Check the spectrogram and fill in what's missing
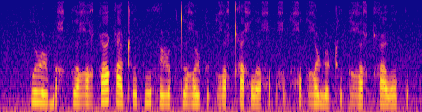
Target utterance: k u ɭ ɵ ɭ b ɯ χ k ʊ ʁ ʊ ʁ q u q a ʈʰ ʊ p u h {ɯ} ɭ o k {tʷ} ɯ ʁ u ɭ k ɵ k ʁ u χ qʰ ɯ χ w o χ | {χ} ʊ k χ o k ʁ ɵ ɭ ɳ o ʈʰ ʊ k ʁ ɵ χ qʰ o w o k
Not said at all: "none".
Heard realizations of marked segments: ɯ, tʷ, χ

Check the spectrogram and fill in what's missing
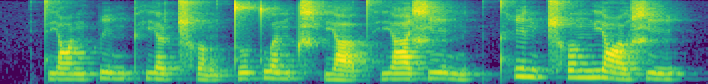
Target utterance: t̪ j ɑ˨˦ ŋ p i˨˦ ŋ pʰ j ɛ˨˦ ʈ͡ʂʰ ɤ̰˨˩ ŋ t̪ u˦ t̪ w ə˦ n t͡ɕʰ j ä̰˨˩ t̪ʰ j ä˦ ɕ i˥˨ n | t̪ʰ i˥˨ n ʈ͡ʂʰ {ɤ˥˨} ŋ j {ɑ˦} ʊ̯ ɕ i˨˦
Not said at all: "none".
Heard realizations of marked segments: ɤ˦, ɑ˨˦

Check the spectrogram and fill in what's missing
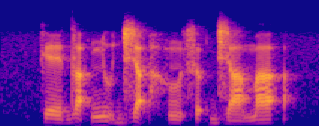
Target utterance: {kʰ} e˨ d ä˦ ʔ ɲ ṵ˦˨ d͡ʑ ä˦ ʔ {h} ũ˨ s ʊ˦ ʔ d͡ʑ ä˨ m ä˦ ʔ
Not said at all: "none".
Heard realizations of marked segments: k, h

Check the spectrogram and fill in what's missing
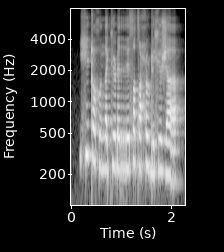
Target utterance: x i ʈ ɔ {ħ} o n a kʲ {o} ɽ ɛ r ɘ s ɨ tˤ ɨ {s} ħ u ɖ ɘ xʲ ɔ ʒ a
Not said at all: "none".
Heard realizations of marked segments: x, ɔ, none

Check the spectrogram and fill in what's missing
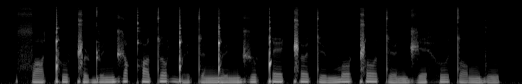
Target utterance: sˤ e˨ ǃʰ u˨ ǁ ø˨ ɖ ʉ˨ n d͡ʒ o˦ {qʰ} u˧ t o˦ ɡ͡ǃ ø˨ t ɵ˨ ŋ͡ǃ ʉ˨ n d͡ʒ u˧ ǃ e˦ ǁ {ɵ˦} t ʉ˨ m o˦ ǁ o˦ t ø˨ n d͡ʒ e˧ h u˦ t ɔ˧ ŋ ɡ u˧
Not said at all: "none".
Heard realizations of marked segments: qʰ, ɵ˦

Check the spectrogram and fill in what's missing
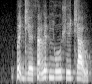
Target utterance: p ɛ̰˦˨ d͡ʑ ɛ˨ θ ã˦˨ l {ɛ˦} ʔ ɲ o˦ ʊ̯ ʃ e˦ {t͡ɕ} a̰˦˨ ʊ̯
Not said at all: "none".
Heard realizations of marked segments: ɛ˦, t͡ɕ

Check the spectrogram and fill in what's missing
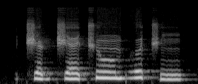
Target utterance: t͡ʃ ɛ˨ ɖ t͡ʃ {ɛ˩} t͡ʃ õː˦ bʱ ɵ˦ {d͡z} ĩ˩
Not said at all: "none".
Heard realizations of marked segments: ɛ˨, t͡ʃ

